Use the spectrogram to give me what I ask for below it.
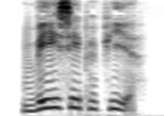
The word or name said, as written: wc-papir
